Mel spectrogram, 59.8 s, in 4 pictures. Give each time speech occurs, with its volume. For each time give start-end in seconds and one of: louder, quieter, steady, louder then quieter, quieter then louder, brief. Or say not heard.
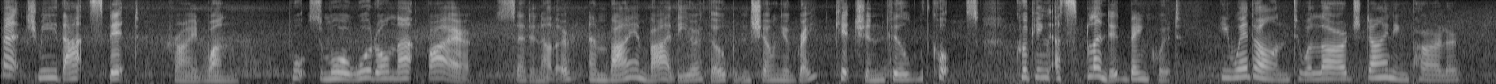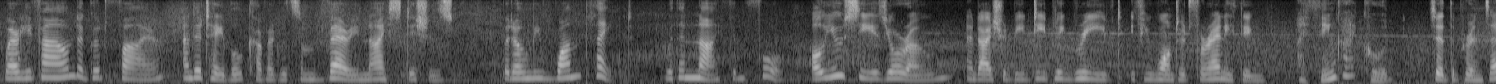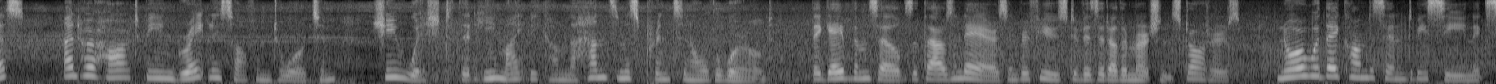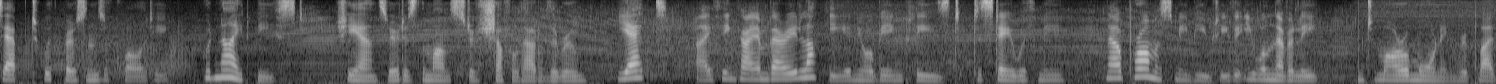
0.0-59.7 steady.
